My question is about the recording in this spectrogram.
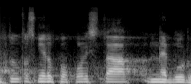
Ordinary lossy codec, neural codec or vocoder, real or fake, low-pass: Opus, 16 kbps; codec, 32 kHz, 1.9 kbps, SNAC; fake; 14.4 kHz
